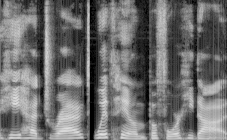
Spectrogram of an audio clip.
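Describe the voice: A passage is read out plainly. Nothing more is added to the reading.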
